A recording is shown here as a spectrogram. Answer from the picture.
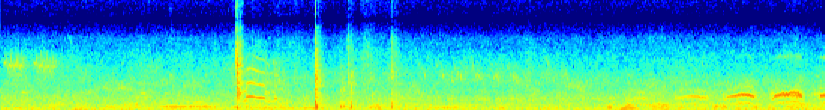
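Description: Birds calling in short arched calls, a quick run of them near the end, with two sharp clicks about two seconds in.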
